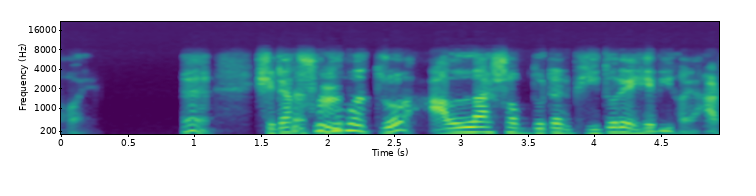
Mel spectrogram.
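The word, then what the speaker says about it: الله: সেটা হচ্ছে লামটা হেভি মানে হচ্ছে লা এর উচ্চারণ লা না হয়ে অনেক সময় ল হয়। সেটা শুধুমাত্র আল্লাহ শব্দটার ভিতরে হেভি হয়।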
